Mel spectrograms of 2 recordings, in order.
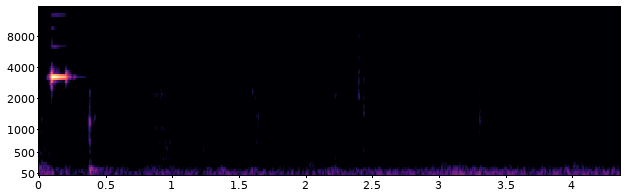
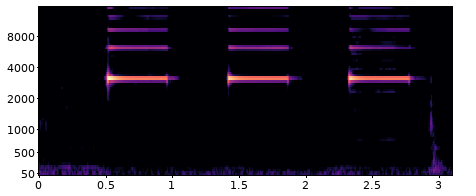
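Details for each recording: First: Shrill beep near 3 kHz: a brief chirp, then a steady tone about six seconds later. A smoke alarm of uncertain sensor type (owner thinks ionization) sounding normally on test; owner notes the alarms are getting old. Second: Smoke alarm test-button beeps: three loud high-pitched half-second beeps about one per second, on a detector thought to be ionization type by a fire extinguisher; the alarms are suspected to be getting old.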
